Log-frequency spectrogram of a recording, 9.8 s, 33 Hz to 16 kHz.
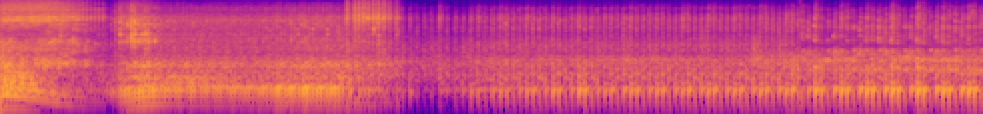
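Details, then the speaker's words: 1950 Ford 8N tractor, straight 4-cylinder, in neutral after cleaning filthy spark plugs: pulls smoothly through a rev to full throttle, then settles to a slow steady idle about 300 rpm with no misses; much better than before. "Let's go from a complete idle to full throttle. Yeah, that's way better than it was."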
